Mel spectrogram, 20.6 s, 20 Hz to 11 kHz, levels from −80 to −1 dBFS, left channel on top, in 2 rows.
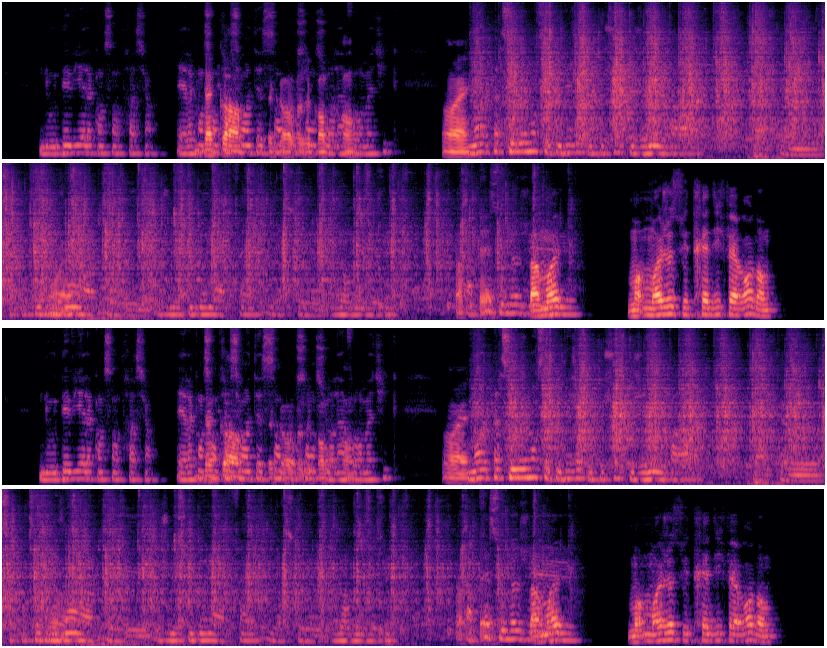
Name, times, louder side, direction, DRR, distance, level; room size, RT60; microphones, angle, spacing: voice 1, 0.5-1.9 2.2-4.9 5.8-8.8 9.4-15.2 16.1-17.5, right 2 dB, 20° right, 0.3 m, -32 dB
voice 2, 2.4-3.0 3.3-4.4 5.5-5.9 10.8-11.2 16.0-16.4 16.9-17.4 18.1-19.9, left 4 dB, 90° left, 0.6 m, -23 dB
Applause, 5.8-17.5, left 1 dB, 30° left, 0.9 m, -32 dB
2.9 x 2.5 x 2.2 m
head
